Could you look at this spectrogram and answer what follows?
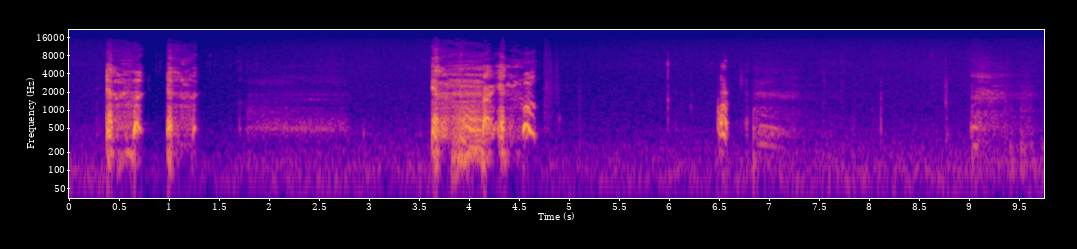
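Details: Adult after skipping breathing treatments several times in a row, possibly allergies, with chest pain: harsh, explosive coughs in clusters with throat-clearing and strained, gasping breaths; choking, hacking cough.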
